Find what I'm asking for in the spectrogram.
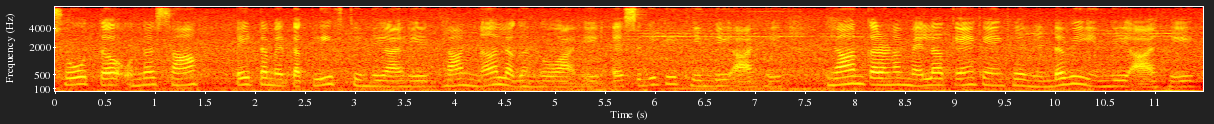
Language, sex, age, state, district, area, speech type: Sindhi, female, 45-60, Maharashtra, Mumbai Suburban, urban, spontaneous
